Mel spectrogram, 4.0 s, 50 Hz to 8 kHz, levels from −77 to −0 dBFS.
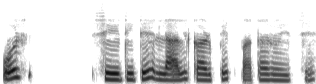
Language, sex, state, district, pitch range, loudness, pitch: Bengali, female, West Bengal, Kolkata, 205-240 Hz, -17 LUFS, 220 Hz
